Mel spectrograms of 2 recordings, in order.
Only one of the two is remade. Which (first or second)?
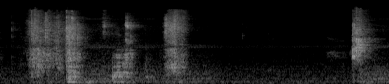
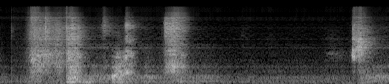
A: second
